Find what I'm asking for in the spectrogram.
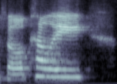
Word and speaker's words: Filippelli: I mean, the best place to find me is on Instagram, at Caitlin Filippelli. Very simple. My last name is spelled like Mississippi, double L, double P, double L, literally same exact letters.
